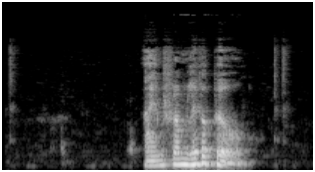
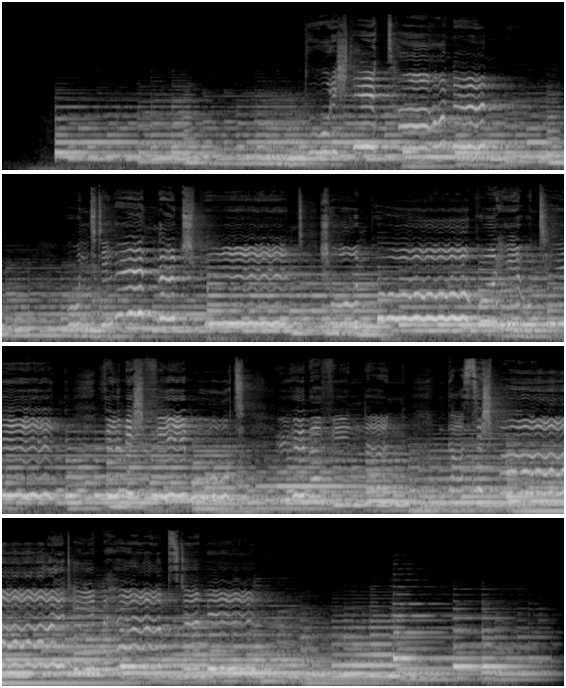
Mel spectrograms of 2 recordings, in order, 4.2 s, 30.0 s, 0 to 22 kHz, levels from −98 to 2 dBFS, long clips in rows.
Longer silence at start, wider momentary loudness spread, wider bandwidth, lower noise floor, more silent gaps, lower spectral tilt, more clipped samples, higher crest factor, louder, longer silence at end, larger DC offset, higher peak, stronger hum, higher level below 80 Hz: first, 1.9 s vs 0.7 s; first, 15 LU vs 10 LU; second, 7.6 kHz vs 15.5 kHz; second, -68 dBFS vs -72 dBFS; neither; first, -7.5 dB/octave vs -6 dB/octave; neither; about the same, 16 dB vs 16 dB; first, -15 LUFS vs -25 LUFS; first, 0.9 s vs 0.15 s; neither; first, -2 dBFS vs -10 dBFS; neither; about the same, -52 dBFS vs -48 dBFS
